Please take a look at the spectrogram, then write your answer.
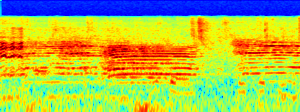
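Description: Sheep grazing on steep mountainsides in Idaho backcountry bleat in several overlapping, wavering cries. The calls sound moderately distant, with a faint low rumble underneath.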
